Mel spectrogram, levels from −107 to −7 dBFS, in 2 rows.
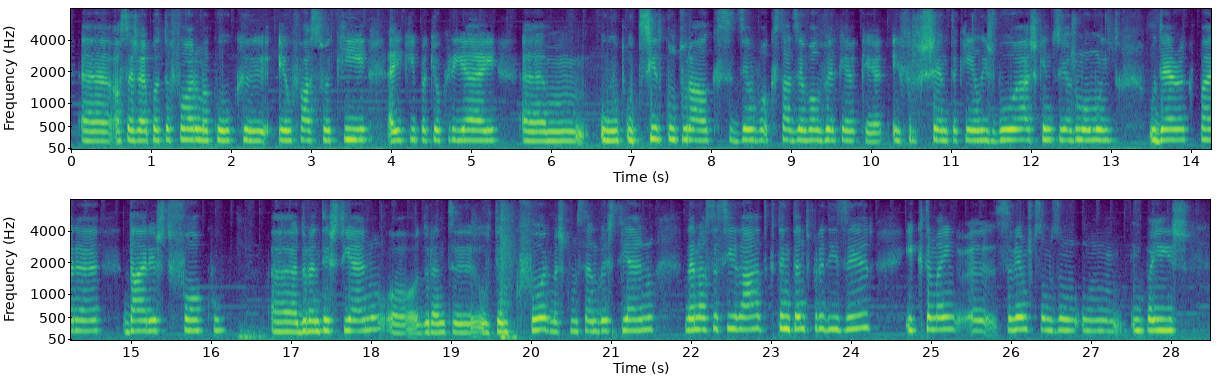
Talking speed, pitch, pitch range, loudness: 170 wpm, 225 Hz, 210-235 Hz, -27 LUFS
